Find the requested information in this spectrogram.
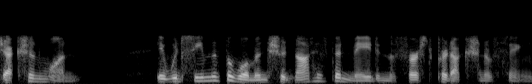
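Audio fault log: Throughout, AMR narrowband mobile codec: sound is squeezed into roughly 200 Hz to 3.7 kHz, with a plainly buzzy, synthetic edge that points to a mid rate near 10 kbps.
0.46–0.59 s, 2.88–2.97 s, 4.74–4.82 s, lost AMR speech frames: brief warbly smears and dips as the decoder repeats old settings at falling gain. The longest gap, at 2.88 s, fits roughly three missing frames.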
